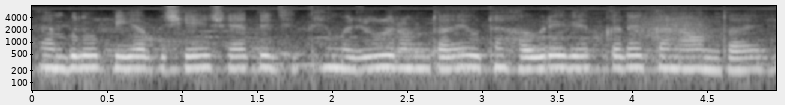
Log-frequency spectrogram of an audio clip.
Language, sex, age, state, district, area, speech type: Dogri, female, 18-30, Jammu and Kashmir, Udhampur, rural, read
